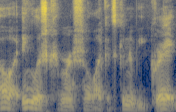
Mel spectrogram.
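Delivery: plain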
